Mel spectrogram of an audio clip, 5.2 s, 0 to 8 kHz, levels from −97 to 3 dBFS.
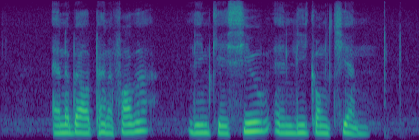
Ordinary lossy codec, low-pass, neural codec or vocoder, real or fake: none; none; none; real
